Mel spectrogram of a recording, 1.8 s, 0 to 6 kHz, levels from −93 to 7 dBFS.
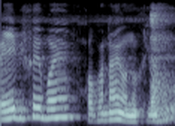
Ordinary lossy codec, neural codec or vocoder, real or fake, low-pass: none; none; real; 5.4 kHz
